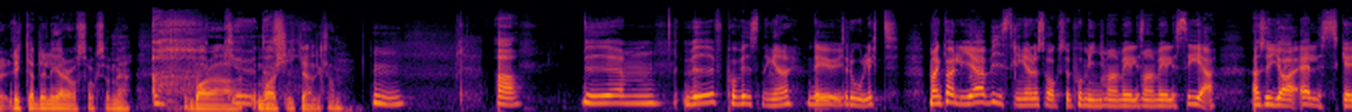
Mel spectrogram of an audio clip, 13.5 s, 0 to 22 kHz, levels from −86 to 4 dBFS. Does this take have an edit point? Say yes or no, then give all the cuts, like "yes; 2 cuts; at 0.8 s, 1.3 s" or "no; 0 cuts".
yes; 6 cuts; at 4.8 s, 7.2 s, 8.4 s, 9.4 s, 11.0 s, 11.4 s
